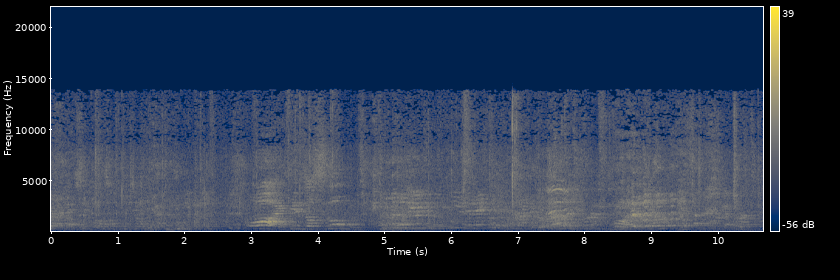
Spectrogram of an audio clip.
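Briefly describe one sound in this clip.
A crowd of people chatter and call out in a large echoing hall.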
